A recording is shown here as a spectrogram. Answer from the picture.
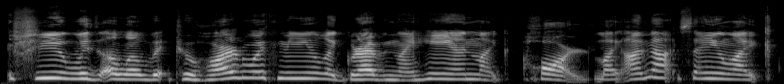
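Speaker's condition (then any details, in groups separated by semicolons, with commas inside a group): Spastic cerebral palsy, mixed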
